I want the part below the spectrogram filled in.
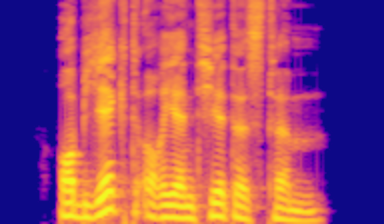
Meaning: strong dative masculine/neuter singular superlative degree of objektorientiert
- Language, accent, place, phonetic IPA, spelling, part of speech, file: German, Germany, Berlin, [ɔpˈjɛktʔoʁiɛnˌtiːɐ̯təstəm], objektorientiertestem, adjective, De-objektorientiertestem.ogg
